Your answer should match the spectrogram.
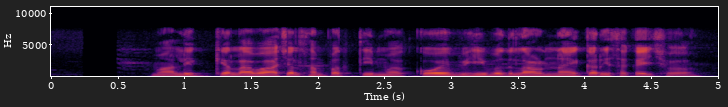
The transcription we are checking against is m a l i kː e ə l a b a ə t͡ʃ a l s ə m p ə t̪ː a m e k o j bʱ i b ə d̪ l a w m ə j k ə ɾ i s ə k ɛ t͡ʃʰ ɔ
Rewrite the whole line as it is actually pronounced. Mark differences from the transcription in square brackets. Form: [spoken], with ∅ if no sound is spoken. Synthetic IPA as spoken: m a l i kː e ə l a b a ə t͡ʃ [ə] l s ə m p ə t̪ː [i] m e k o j bʱ i b ə d̪ l a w [n] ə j k ə ɾ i s ə k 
